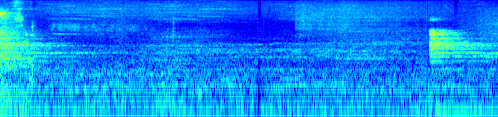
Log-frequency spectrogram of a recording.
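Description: Magic spells hum and ring out in bursts.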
